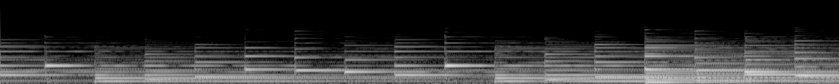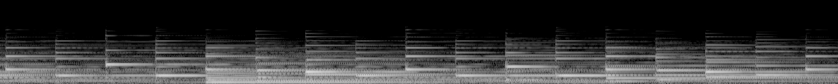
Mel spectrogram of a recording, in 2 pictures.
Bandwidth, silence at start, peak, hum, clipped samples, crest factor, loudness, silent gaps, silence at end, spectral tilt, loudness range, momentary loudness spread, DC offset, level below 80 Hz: 5.4 kHz; 0 s; -2 dBFS; none; under 0.1%; 16 dB; -19 LUFS; none; 0 s; -11 dB/octave; 5 LU; 7 LU; under 0.1%; -46 dBFS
